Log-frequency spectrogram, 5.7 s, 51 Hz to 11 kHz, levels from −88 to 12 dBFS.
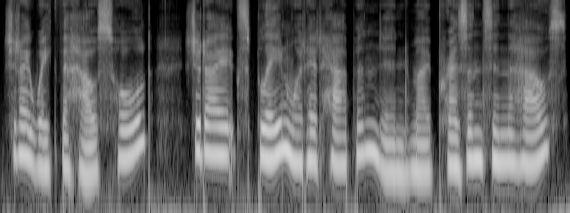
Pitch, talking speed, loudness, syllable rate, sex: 190 Hz, 180 wpm, -15 LUFS, 4.7 syllables/s, female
